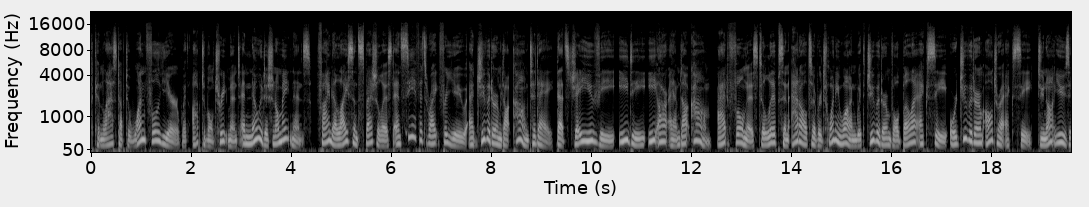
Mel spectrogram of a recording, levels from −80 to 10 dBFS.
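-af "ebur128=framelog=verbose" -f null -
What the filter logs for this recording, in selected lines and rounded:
Integrated loudness:
  I:         -27.9 LUFS
  Threshold: -37.9 LUFS
Loudness range:
  LRA:         1.9 LU
  Threshold: -47.8 LUFS
  LRA low:   -28.6 LUFS
  LRA high:  -26.7 LUFS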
